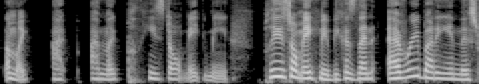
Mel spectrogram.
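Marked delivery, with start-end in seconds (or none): 1.3-2.3 soft, slow pleading; quiet plea. Retold or imitated. Begging the one-armed customer, quietly and slowly. 2.6-3.3 higher, louder desperate begging; loud plea. Retold or imitated. Begging the customer not to make her yell, louder and higher.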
